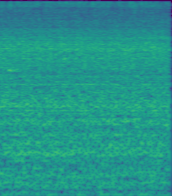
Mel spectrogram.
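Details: Oil boiler burner running continuously after filter, screen and nozzle service: steady, even flame roar, no pulsing or rumble; smooth clean firing, very low smoke, normal operation.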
